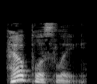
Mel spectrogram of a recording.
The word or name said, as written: helplessly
